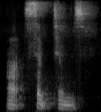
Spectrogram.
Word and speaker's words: symptoms: So we have the stress on the first syllable, sim, which is here the stress in the first one, symptoms.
